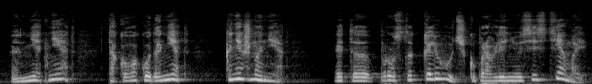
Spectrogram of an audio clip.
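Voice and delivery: high, nervous rushed denial; frightened denial. A narrator's reading. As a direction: panicky captive protesting. Frightened captive denies.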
